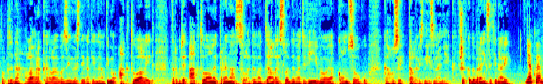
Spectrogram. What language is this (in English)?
Slovak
